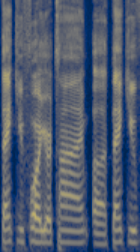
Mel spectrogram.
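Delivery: mock robotic worker voice. Imitating a worker who reads thank-yous like lines: imitating a robotic worker. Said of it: "if they sound like that".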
